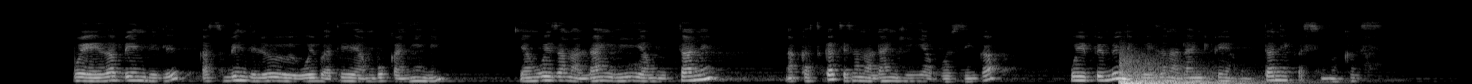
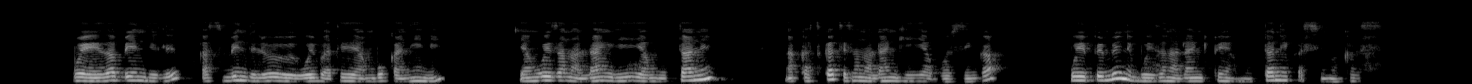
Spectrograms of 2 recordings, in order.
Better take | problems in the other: second | background sound (Drum); 3 dB above the speech // room echo; dies away in 1.4 s

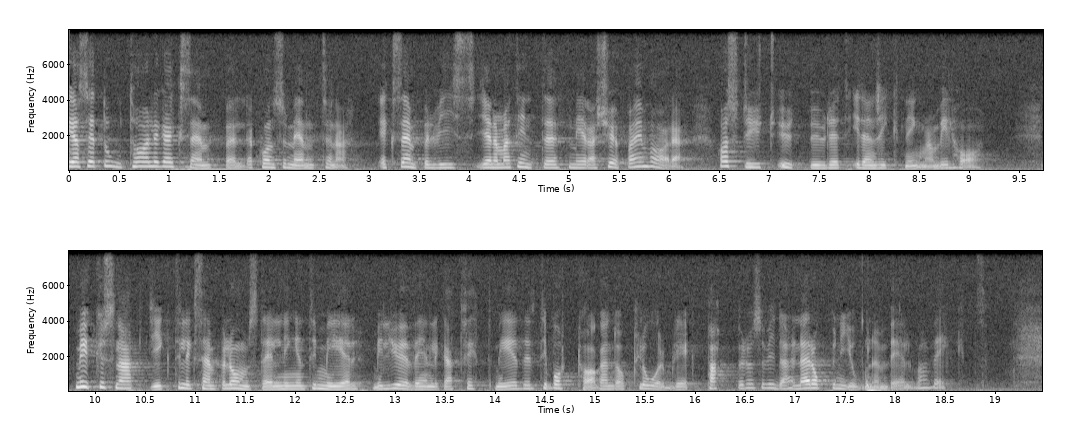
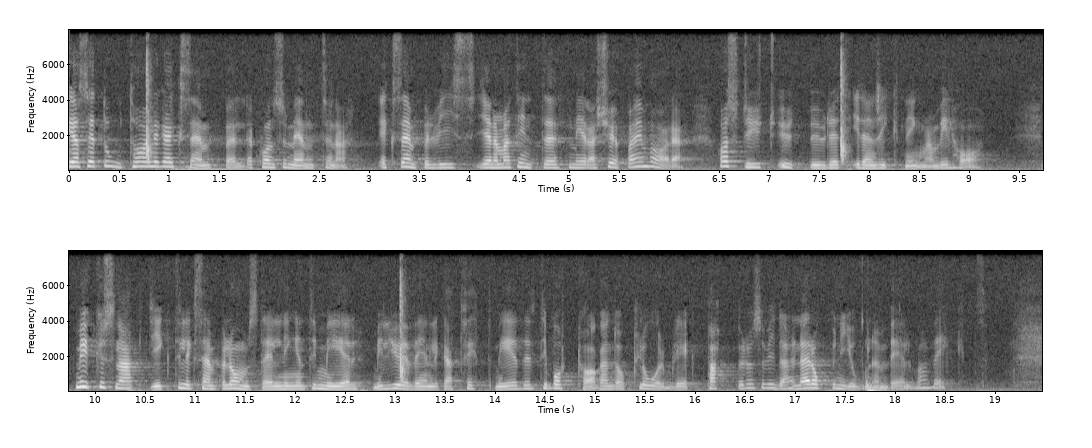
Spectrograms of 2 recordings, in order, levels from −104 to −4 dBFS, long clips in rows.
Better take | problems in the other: first | background sound (Clapping); 7 dB below the speech

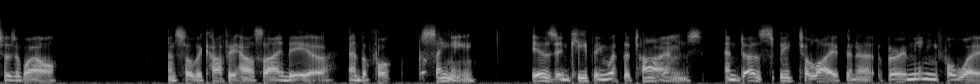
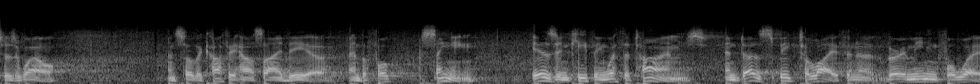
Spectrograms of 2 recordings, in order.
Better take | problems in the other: second | noise reduction (neural diffusion model UNIVERSE++)

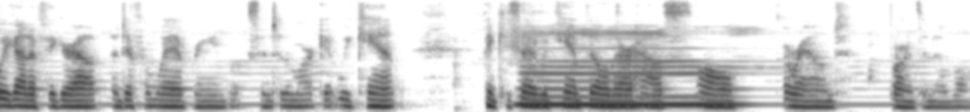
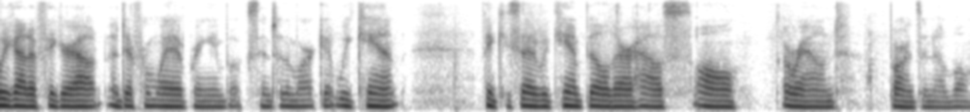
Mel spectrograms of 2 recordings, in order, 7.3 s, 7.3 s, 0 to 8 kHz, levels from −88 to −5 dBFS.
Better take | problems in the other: second | noise reduction (classical method log-MMSE)

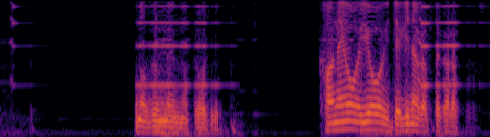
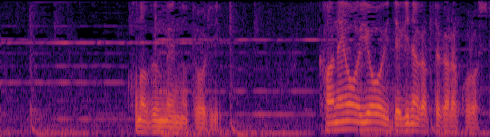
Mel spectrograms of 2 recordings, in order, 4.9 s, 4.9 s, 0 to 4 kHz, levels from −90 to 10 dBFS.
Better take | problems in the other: second | noise reduction (neural mask model RNNoise)

